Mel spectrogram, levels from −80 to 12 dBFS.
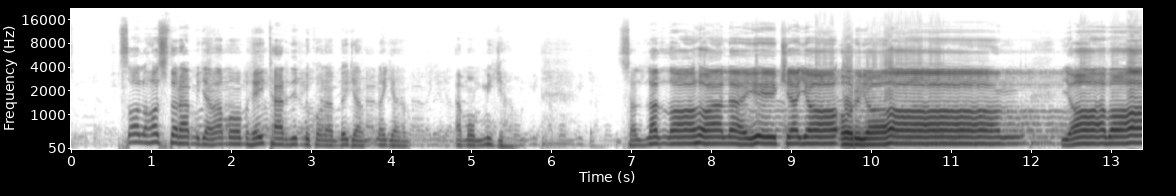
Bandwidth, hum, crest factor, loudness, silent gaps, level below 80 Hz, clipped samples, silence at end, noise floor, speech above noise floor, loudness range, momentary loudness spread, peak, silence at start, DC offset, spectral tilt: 14 kHz; none; 12 dB; -11 LUFS; none; -58 dBFS; 0.5%; 0 s; -53 dBFS; 42 dB; 16 LU; 16 LU; 0 dBFS; 0.65 s; under 0.1%; -6 dB/octave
